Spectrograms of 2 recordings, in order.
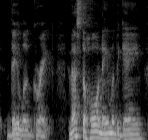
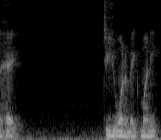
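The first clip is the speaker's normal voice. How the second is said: flat pitch; 3 semitones lower, 7 dB quieter than usual. Shown as a demonstration. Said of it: "better than".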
